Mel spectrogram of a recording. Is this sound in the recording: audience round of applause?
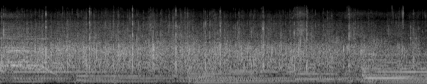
yes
